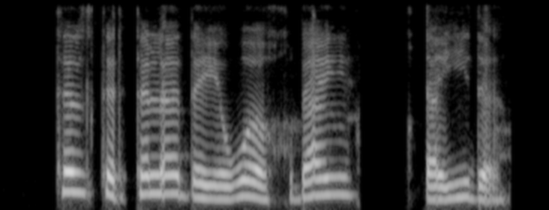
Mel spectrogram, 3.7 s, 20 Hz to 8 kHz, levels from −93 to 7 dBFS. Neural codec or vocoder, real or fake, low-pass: codec, 16 kHz, 8 kbps, FunCodec, trained on Chinese and English, 25 frames a second; fake; 7.2 kHz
